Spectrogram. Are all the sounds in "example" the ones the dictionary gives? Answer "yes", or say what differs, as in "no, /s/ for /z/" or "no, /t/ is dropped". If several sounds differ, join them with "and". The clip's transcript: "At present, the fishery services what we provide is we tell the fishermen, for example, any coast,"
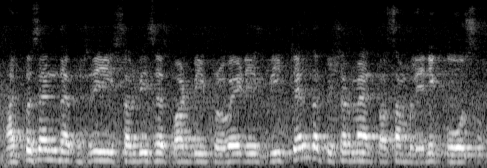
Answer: no, /b/ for /p/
